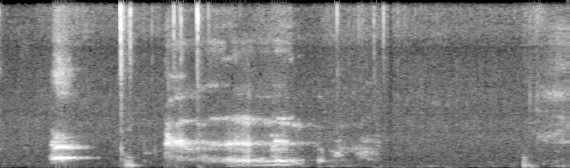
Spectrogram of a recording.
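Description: A dog gives two sharp barks, then a longer stretch of strained, whiny yelping before falling quiet, with a brief final bark at the end.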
